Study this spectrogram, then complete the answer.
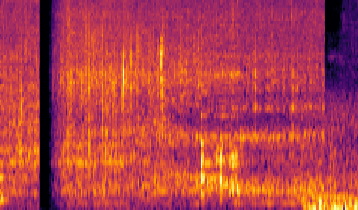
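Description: Taro pieces frying in a pan over a high flame, a steady bright sizzle with scraping stir strokes throughout, a brief drop-out near the start and a lower rumble toward the end.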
